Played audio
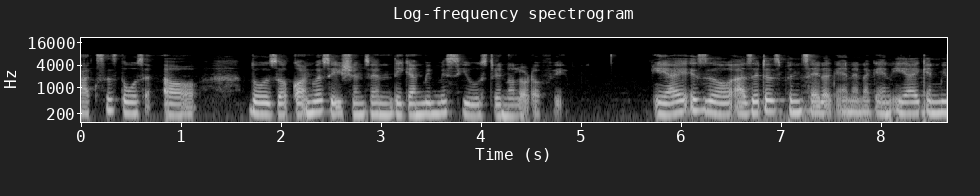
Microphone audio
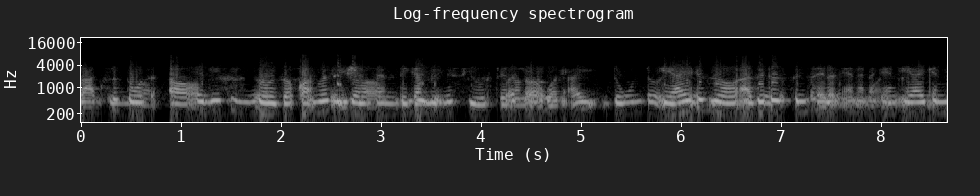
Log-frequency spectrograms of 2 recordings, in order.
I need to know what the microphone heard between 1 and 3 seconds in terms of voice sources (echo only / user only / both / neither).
both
